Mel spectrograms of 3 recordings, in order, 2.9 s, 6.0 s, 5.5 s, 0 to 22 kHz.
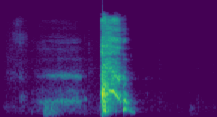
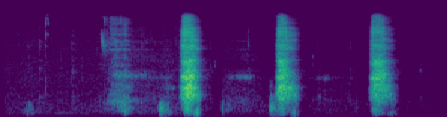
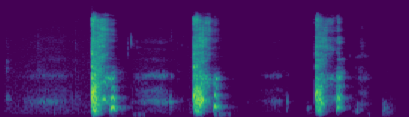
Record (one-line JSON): {"cough_length": "2.9 s", "cough_amplitude": 32753, "cough_signal_mean_std_ratio": 0.24, "exhalation_length": "6.0 s", "exhalation_amplitude": 16944, "exhalation_signal_mean_std_ratio": 0.26, "three_cough_length": "5.5 s", "three_cough_amplitude": 31589, "three_cough_signal_mean_std_ratio": 0.26, "survey_phase": "beta (2021-08-13 to 2022-03-07)", "age": "65+", "gender": "Female", "wearing_mask": "No", "symptom_none": true, "smoker_status": "Ex-smoker", "respiratory_condition_asthma": false, "respiratory_condition_other": false, "recruitment_source": "REACT", "submission_delay": "2 days", "covid_test_result": "Negative", "covid_test_method": "RT-qPCR", "influenza_a_test_result": "Negative", "influenza_b_test_result": "Negative"}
